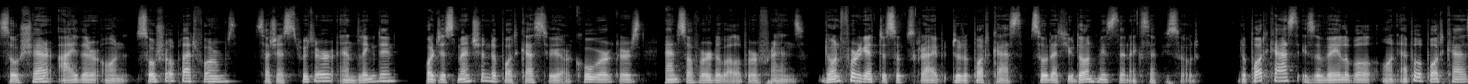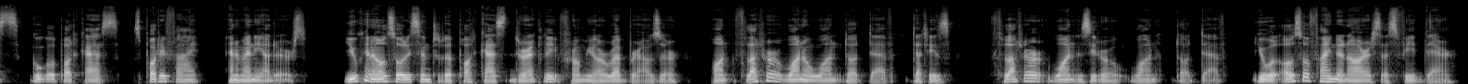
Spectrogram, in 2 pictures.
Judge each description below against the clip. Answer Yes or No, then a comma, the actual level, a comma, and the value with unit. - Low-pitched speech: Yes, low, 110 Hz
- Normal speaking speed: Yes, average, 155 wpm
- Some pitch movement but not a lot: Yes, average, 3.7 semitones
